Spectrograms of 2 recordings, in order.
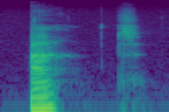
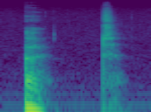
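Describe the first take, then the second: First: The vowel is a full open 'a' sound. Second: The vowel is a short reduced 'uh' sound. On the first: "usiamo la A di drag che richiede una marea di movimento" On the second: "at diventa ut"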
